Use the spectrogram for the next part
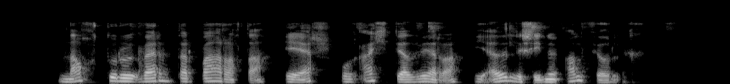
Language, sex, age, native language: Icelandic, male, 30-39, Icelandic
